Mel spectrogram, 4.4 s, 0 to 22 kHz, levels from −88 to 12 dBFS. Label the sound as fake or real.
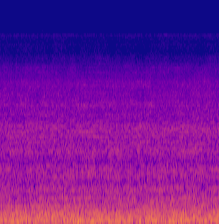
fake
